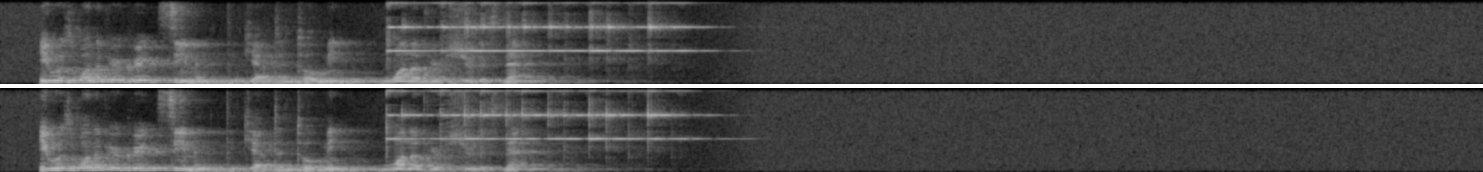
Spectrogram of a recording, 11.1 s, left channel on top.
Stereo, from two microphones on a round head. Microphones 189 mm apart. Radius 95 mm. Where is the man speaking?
35° right (ahead or behind), 3 m; by 3.9 s centre (ahead or behind), 1.7 m.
